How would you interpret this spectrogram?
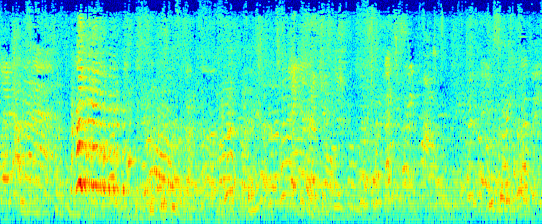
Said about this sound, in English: Speak turkey. Oh, he's got stage fright now. Yeah. Go on, Turkey, speak.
